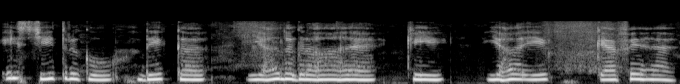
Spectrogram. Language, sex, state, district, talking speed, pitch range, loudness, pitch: Hindi, female, Chhattisgarh, Raipur, 115 wpm, 215-240 Hz, -12 LUFS, 220 Hz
